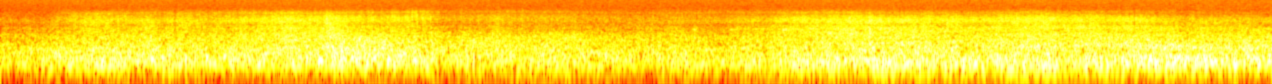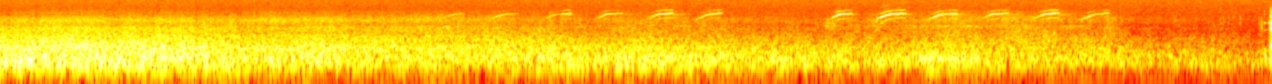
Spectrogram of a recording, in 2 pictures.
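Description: Sea waves wash against the Nova Scotia shoreline in a steady, broad roar with wind buffeting, swelling and easing over time, with faint high chirping toward the end.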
